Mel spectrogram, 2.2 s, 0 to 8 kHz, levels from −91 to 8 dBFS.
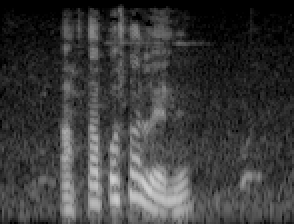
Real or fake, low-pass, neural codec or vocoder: real; 7.2 kHz; none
